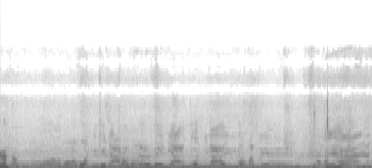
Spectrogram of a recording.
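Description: Men talk with each other nearby outdoors.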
